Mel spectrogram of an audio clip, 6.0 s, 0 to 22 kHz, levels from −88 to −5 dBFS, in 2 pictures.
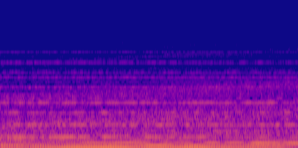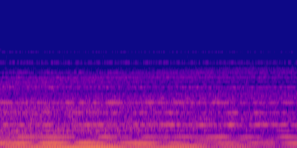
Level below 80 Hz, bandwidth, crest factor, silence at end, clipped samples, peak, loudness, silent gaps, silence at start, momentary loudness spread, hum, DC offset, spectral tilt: -42 dBFS; 6.4 kHz; 12 dB; 0 s; under 0.1%; -28 dBFS; -43 LUFS; none; 0 s; 6 LU; none; under 0.1%; -8.5 dB/octave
